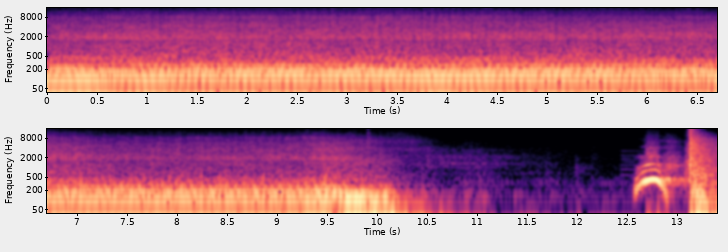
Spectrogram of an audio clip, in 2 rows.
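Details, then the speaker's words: Gen 3 Hemi swapped into a 1966 Dodge Coronet restomod, first start: loud, deep, even rumble with steady firing through open headers, no knocks or misses; normal running. "Did you hear the sound of thunder? That is super exciting and very very fulfilling that we did all this work"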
